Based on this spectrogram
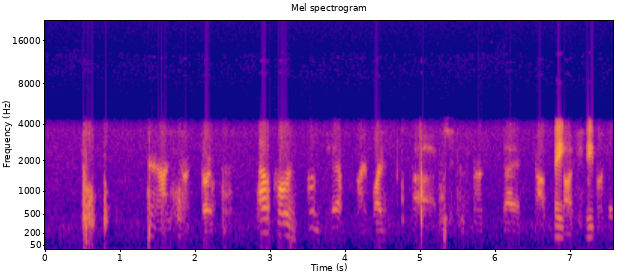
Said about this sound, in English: I know you're out there somewhere, but it sounds like you're in a bucket a quarter of a mile away from your phone.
